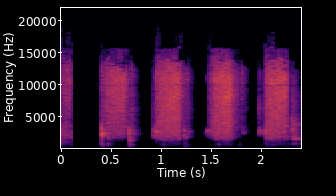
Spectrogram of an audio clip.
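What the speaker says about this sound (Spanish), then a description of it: "le voy a dar un poquito al spray fijador" Charlotte Tilbury setting spray spritzed in five short, close hissing bursts with brief pauses between them.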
